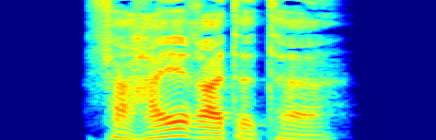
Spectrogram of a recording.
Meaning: inflection of verheiratet: 1. strong/mixed nominative masculine singular 2. strong genitive/dative feminine singular 3. strong genitive plural
- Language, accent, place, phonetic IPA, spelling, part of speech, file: German, Germany, Berlin, [fɛɐ̯ˈhaɪ̯ʁaːtətɐ], verheirateter, adjective, De-verheirateter.ogg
